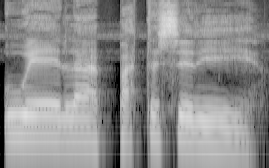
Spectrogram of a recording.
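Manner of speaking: loud, proud French accent, put on; schoolboy French. Shown as a demonstration. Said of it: "my accent in French is very good".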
